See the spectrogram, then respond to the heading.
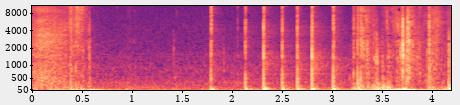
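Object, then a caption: Thin paper catalog pages. Both hands with long pink nails rub and smooth the crinkled pages of an open, thin paper catalog lying on a table, then turn a page. Soft papery rustling fades into a near-silent pause, followed by a run of short, crisp crackles. The clip ends in a louder, bright swell of crinkling as the page is handled and turned.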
